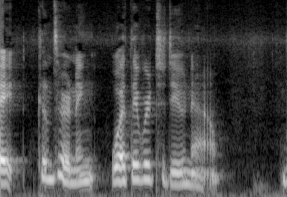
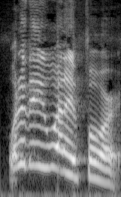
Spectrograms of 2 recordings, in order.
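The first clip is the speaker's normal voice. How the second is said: orc voices; 9 semitones higher, 6 dB louder than usual. Acted. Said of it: "asked several voices".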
